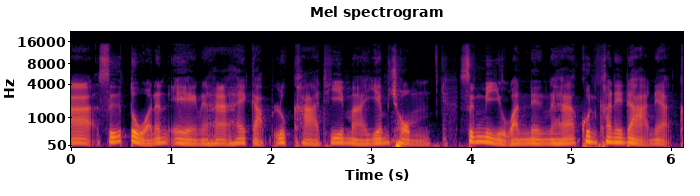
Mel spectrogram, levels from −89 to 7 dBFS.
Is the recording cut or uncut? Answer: cut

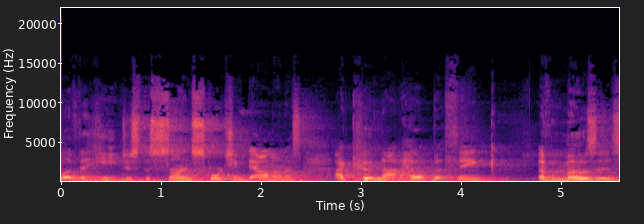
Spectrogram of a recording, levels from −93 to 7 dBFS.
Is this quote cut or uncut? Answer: uncut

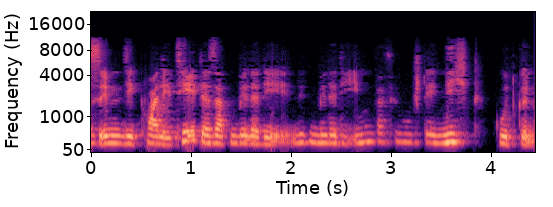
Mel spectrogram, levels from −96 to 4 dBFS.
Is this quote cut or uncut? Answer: cut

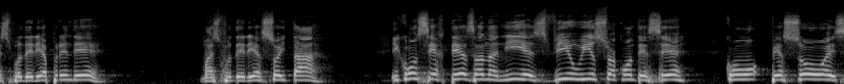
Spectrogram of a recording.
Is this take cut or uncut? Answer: uncut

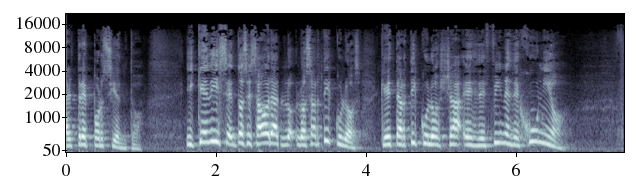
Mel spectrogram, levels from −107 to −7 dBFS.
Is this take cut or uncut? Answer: cut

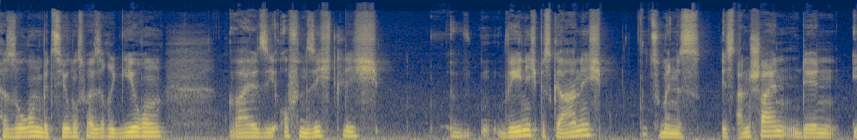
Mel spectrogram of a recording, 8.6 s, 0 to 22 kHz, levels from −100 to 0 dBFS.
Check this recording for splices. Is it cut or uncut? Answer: cut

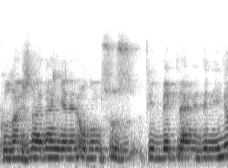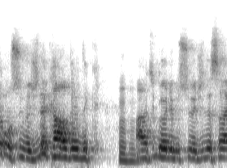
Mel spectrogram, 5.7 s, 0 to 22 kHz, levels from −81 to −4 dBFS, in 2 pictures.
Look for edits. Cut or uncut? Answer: uncut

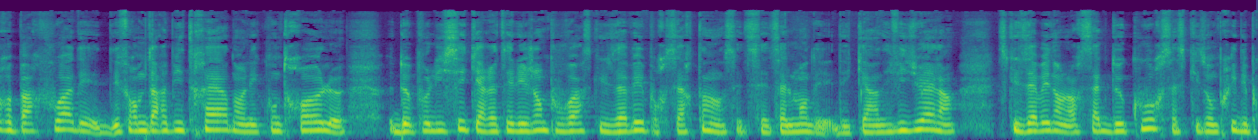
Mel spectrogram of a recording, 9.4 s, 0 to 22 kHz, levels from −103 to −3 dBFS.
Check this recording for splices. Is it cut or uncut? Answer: uncut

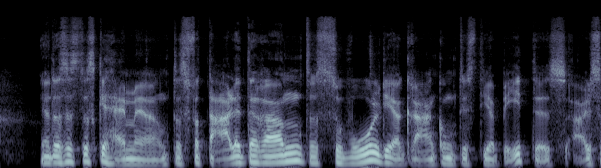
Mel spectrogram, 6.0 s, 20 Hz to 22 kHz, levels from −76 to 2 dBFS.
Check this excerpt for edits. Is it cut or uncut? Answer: uncut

